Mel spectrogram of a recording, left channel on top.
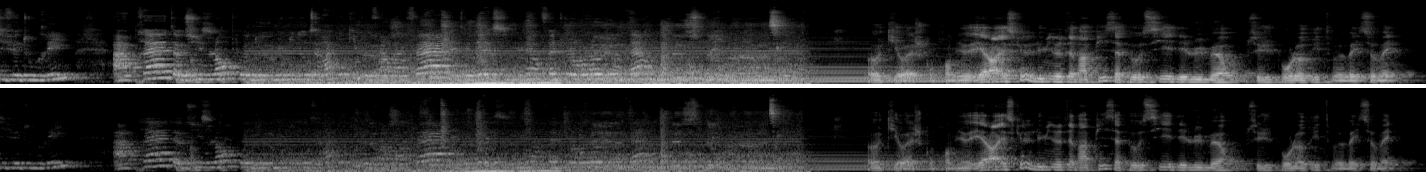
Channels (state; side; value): quieter; right; 10.4 dB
